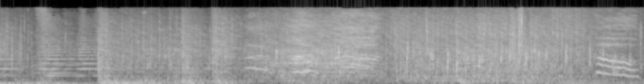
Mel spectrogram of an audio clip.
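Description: Cartoon soundtrack of a debris pile crashing and rumbling, under dramatic music that holds steady tones in the first second. A short vocal cry comes about three seconds in.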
